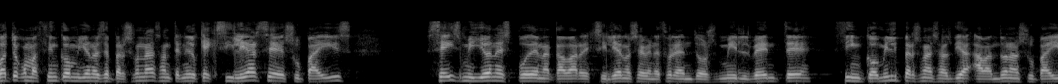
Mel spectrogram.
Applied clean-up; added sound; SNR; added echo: none; none; none; none.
